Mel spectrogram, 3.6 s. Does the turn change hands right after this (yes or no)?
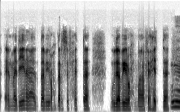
yes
